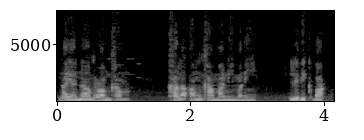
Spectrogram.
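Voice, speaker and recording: Gruff alien game character, super gravelly, made-up language in choppy bursts, faint noise behind. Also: male voice, low-pitched, lively intonation, moderate pace, dull audio, full character voice. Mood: urgent, gruff. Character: gruff male alien officer speaking an invented tongue. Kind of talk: video game alien dialogue.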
